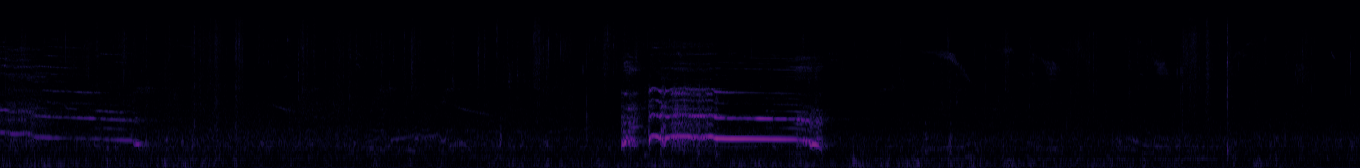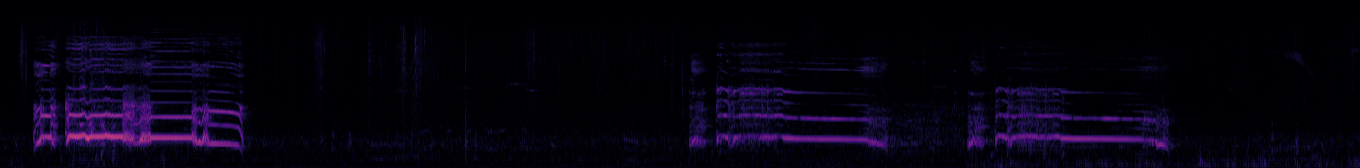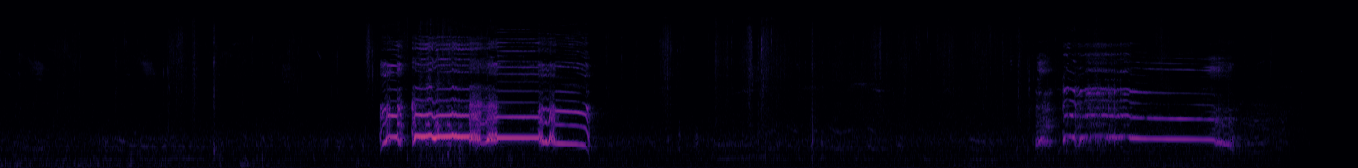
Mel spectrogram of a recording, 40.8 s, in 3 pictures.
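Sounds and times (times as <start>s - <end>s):
rooster crowing: 0.0s - 1.4s, 6.2s - 8.3s, 14.0s - 16.1s, 20.5s - 22.5s, 23.3s - 25.4s, 31.0s - 33.2s, 37.6s - 39.8s.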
